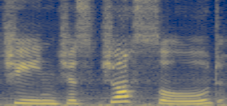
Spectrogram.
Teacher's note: 個T咧喺N後邊嘅話咧，其實佢省略咗都得嘅，因為N同T嗰個讀法咧係嗰個位置係一樣嘅條脷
